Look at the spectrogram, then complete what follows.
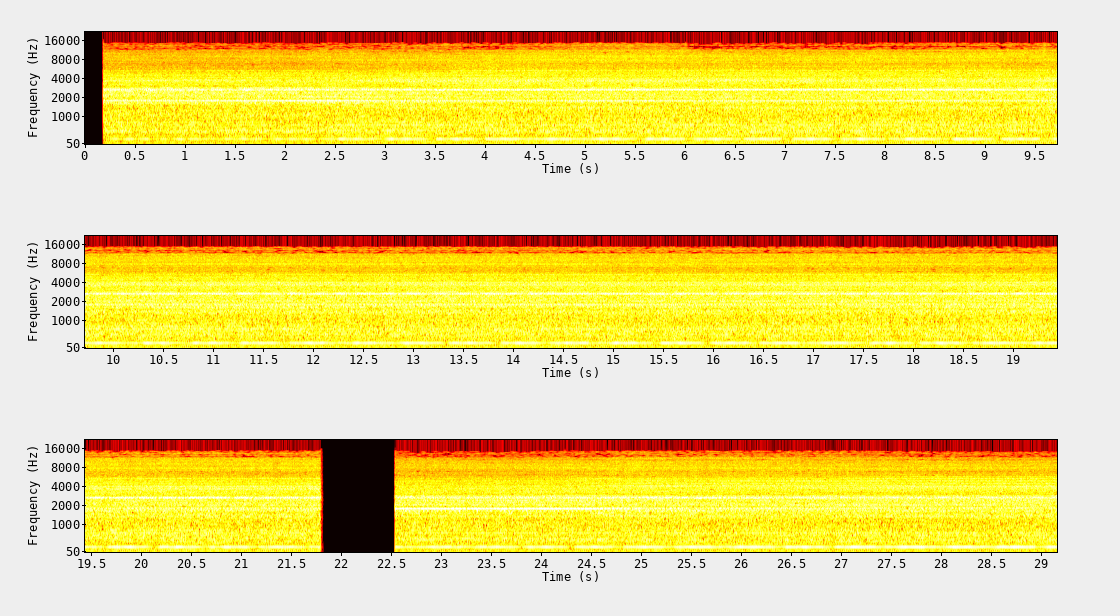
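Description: CNC milling machine spindle running at a steady speed with a steady whine, a small end mill milling flats on a small part. The sound drops out for a moment about three-quarters of the way through.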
